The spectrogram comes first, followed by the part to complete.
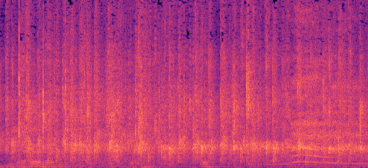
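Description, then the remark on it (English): Steady audience applause for a panel at the close of a Jewish Boston event fills the whole stretch, a dense, even wash of many hands clapping at a fairly loud level, with faint voices and a few whoops mixed in. “Let's give them a huge round of applause, please.”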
